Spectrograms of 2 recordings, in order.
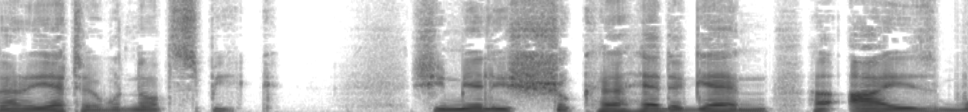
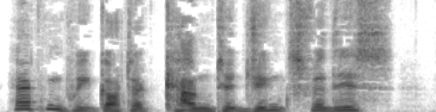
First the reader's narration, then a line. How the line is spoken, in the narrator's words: Fudge asked Umbridge impatiently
